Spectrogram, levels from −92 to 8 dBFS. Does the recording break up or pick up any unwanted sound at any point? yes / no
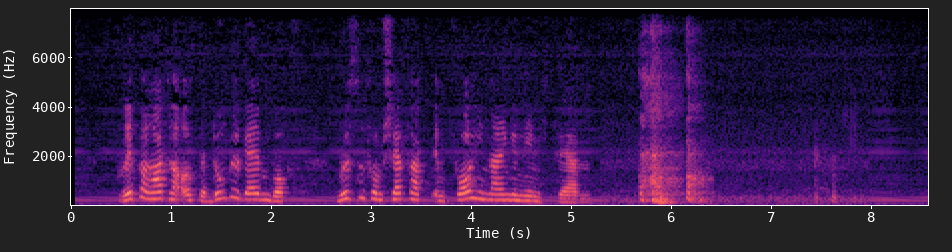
yes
